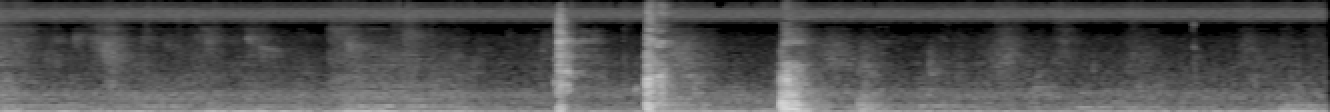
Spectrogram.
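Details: At a South African vervet monkey rescue sanctuary, during a respiratory virus outbreak in baby season, a male vervet monkey (Chlorocebus pygerythrus) gives a few deep, harsh coughs, a symptom of the infection.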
